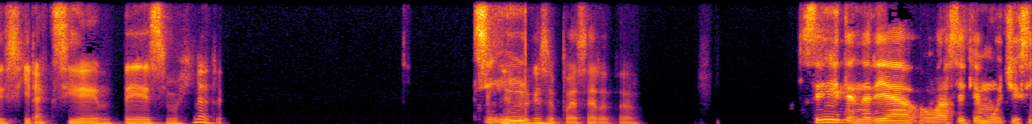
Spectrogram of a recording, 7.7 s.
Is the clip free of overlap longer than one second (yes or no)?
yes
